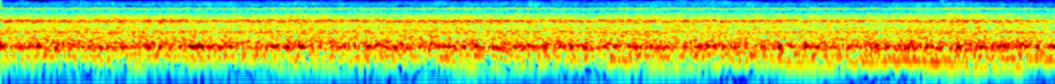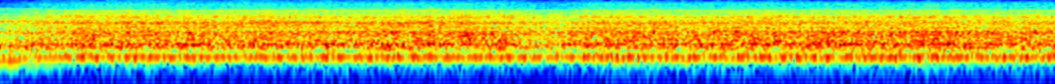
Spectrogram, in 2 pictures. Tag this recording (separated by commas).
lathe spinning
